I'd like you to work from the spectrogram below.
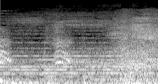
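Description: A raven caws in a short burst of harsh calls against a dense, steady background of music or sound effects from a television drama scene, with no talking.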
